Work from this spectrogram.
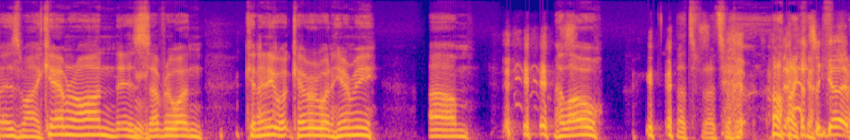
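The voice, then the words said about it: Imitates another person's voice. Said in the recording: “an imitation of Mitch Kupchak trying to make Zoom work ... That imitation comes from my love for him”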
